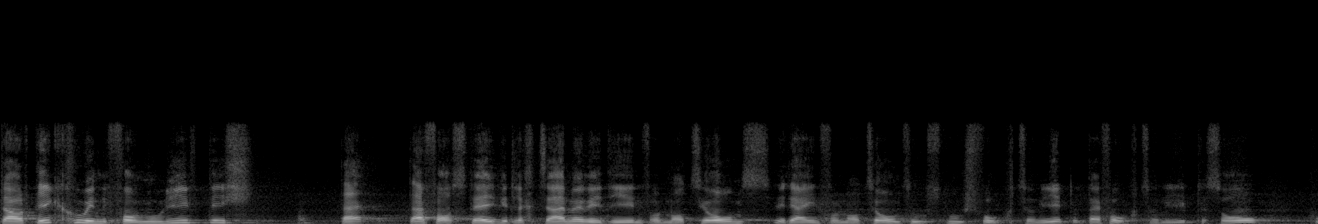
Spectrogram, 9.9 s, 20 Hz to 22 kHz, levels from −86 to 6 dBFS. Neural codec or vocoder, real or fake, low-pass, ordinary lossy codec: autoencoder, 48 kHz, 32 numbers a frame, DAC-VAE, trained on Japanese speech; fake; 9.9 kHz; none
